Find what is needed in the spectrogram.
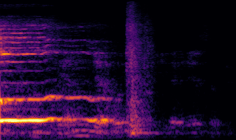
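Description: A child's high voice humming or singing one long held note that dips slightly at the start and fades out after about a second and a half, with a short hiss near the end.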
